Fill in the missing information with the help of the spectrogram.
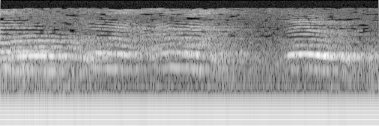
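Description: Twin babies crying continuously during a church sermon, with high, wavering wails that rise and fall over a couple of seconds, steady in loudness throughout.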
